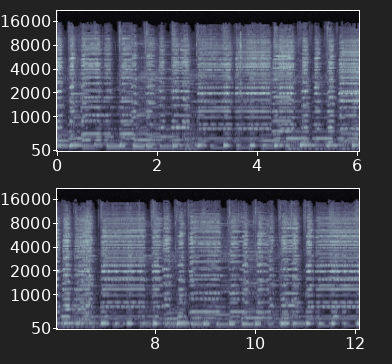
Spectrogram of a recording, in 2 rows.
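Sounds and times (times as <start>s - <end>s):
accordion playing folk tune: 0.0s - 12.0s
repeating bass and chord pulse: 0.0s - 12.0s.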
